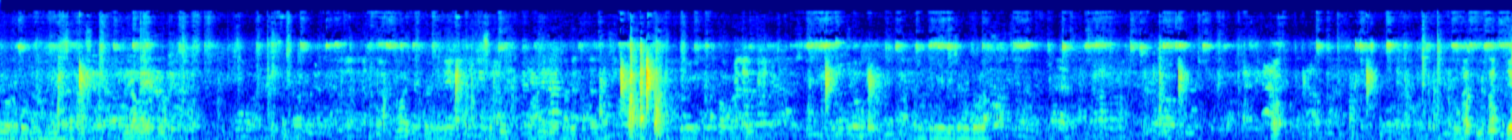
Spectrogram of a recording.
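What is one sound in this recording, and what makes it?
Men chat in low voices nearby.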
